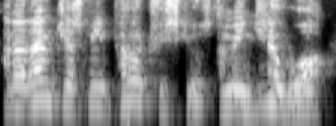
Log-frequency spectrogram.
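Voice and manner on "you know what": usual speaking voice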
